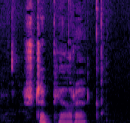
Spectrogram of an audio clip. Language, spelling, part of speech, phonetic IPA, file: Polish, szczypiorek, noun, [ʃt͡ʃɨˈpʲjɔrɛk], LL-Q809 (pol)-szczypiorek.wav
